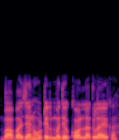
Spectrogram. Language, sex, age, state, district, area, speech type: Marathi, male, 18-30, Maharashtra, Amravati, urban, spontaneous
